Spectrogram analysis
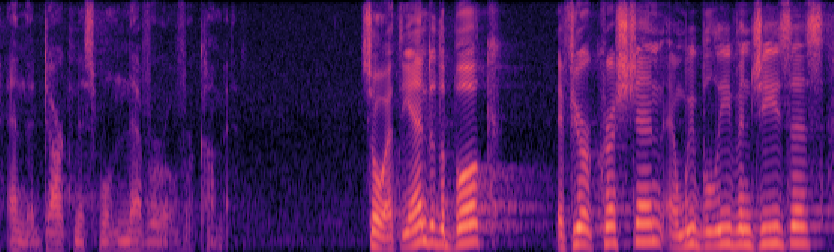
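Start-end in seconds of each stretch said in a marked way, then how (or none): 0.1-1.9 hushed, breathless whisper, much softer. Acted. Preacher hushing the room over the darkness, whispered. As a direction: drop to an unvoiced whisper for weight. Quiet climax of scripture point.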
